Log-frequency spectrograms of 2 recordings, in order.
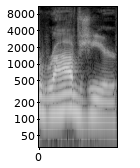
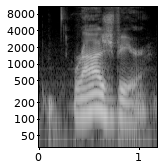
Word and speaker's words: Rajvir: uh later roger rajvir i thought you were rajya for the longest time i apologize and by apologize i mean i don't actually care rajveer i always read your name wrong rude rude of you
